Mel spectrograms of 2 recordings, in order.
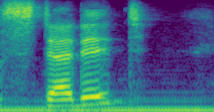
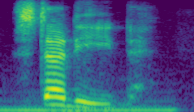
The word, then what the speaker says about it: studied: the word studied now we're focusing on this long e sound so instead of saying studded it's stud d studied good good much better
